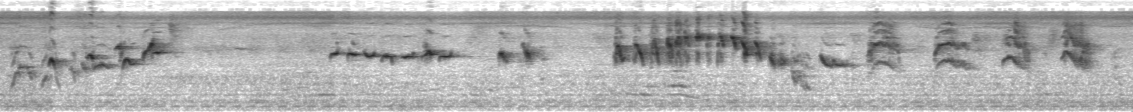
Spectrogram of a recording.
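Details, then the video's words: Spotted young white-rumped shama learning its song in the morning: rising whistles, a rapid trilled run, and an arching warbled phrase followed by choppy chattering notes, with a low hum beneath. "GACOR kicauan murai batu trotol pagi hari"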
